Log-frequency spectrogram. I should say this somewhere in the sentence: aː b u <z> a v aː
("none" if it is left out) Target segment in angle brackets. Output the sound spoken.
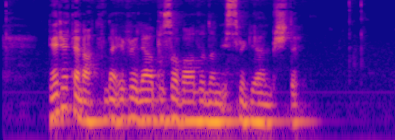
z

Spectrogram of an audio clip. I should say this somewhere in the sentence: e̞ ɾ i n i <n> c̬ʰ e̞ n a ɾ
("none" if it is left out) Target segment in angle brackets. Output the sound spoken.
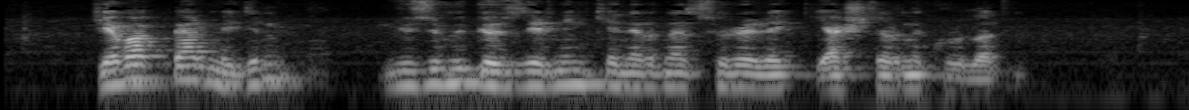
n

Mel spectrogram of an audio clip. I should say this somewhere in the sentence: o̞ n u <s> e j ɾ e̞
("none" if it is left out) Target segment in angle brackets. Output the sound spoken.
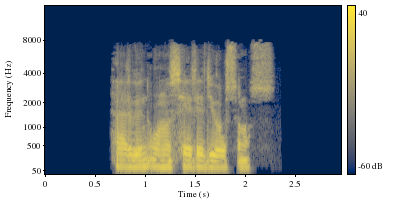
s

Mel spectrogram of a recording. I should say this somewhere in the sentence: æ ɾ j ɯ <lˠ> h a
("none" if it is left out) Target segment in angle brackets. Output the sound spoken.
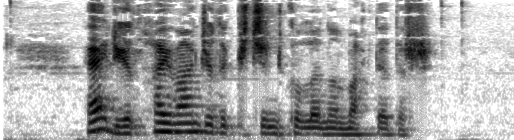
lˠ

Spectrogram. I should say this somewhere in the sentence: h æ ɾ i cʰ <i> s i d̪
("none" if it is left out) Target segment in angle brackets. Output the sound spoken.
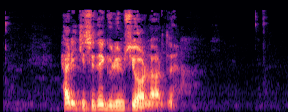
i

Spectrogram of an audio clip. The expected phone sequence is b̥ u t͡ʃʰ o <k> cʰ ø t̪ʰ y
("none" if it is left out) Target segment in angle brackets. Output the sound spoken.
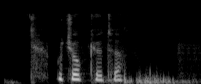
k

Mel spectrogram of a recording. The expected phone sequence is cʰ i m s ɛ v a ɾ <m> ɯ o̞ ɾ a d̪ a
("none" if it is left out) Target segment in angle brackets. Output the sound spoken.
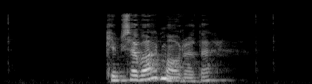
m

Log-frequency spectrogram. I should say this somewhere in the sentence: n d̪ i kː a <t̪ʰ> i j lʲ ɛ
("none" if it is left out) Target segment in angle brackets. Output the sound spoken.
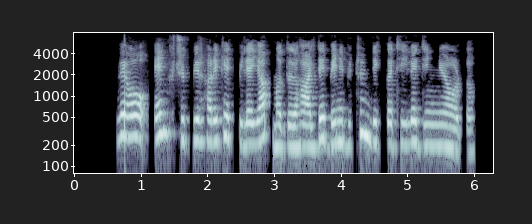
t̪ʰ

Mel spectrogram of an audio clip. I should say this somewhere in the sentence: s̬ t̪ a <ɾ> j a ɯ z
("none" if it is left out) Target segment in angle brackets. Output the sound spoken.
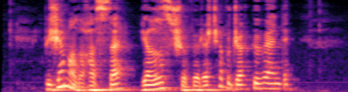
ɾ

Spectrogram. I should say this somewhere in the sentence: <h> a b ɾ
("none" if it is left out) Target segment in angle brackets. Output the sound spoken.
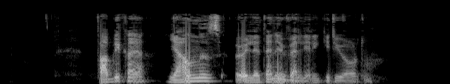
f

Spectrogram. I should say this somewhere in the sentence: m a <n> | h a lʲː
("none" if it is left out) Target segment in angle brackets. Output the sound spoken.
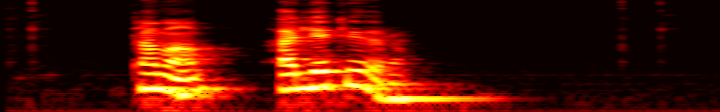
m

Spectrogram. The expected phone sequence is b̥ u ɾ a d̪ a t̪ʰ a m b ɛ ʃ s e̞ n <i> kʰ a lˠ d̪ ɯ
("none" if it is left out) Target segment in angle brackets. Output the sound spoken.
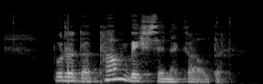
ɛ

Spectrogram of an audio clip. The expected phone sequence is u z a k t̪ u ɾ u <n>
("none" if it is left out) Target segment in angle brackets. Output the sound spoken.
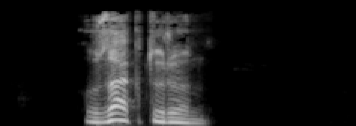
n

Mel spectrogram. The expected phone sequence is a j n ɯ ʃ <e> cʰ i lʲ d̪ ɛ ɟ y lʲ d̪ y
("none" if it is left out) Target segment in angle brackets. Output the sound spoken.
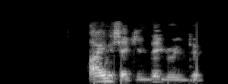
e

